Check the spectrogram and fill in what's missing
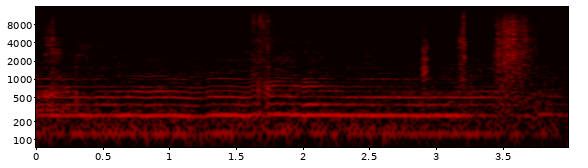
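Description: A bee buzzes steadily around a Chevy Tahoe outdoors, a continuous droning hum with a few brief louder swells as it flies closer, heard alone without talk.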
